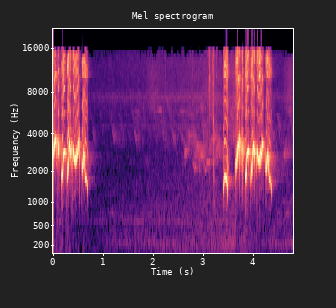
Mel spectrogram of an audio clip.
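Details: Morning song of a caged red-whiskered bulbul in a tightly twisting double voice, used for training birds: a warbled burst of clear whistles, a pause of nearly three seconds, then a longer burst of similar chirpy notes.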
